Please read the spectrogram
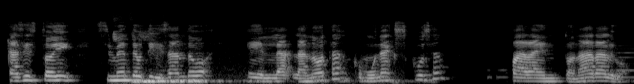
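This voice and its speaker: A man's voice: on the high side, normal speed, a bit bright, lo-fi sound, slight background noise. A man directing a choir over a video call, explaining the exercise and then demonstrating it by half-singing the phrases. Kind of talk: online choir rehearsal instruction.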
